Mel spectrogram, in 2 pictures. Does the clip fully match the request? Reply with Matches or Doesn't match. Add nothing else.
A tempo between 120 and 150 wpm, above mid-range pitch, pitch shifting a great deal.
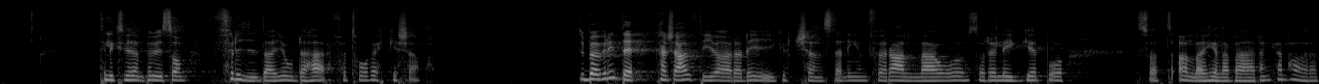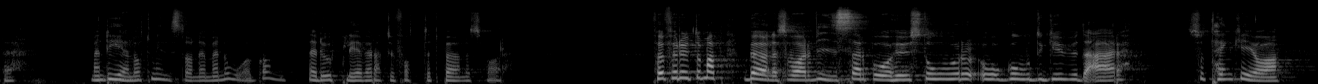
Doesn't match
